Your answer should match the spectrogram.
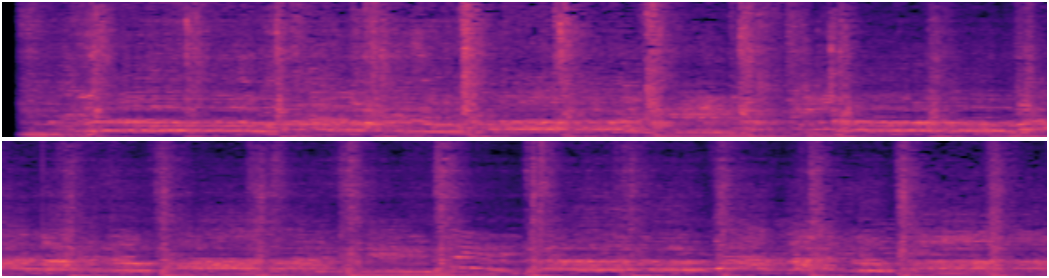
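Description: A rock band playing live, drums keeping a steady beat under bass and guitar, with a packed crowd singing and chanting along.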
